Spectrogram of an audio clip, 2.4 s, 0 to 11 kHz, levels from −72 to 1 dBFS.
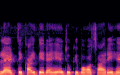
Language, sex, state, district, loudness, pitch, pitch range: Hindi, female, Uttar Pradesh, Jyotiba Phule Nagar, -14 LUFS, 225 Hz, 220-235 Hz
